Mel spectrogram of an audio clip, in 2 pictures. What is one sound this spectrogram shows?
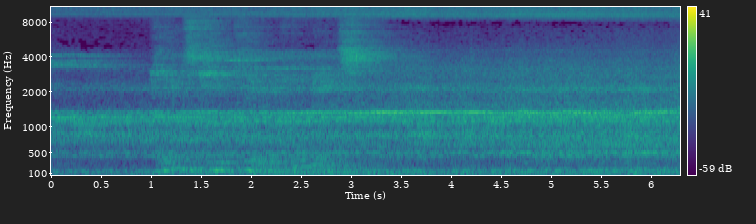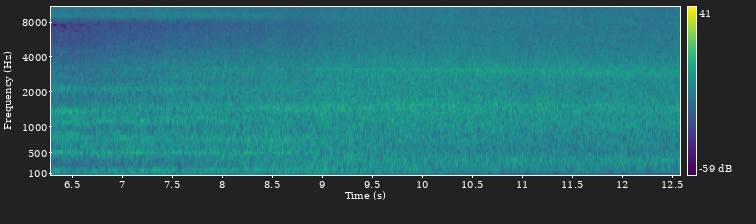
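An electric train approaches and rumbles loudly past on the rails, growing louder as it nears.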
